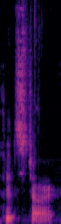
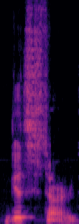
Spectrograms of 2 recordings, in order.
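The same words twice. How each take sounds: First: Low, playful repeat; deep joke voice. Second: Said in the usual way. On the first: Pretend. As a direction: drop the voice way down. Repeated phrase, deep second take.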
